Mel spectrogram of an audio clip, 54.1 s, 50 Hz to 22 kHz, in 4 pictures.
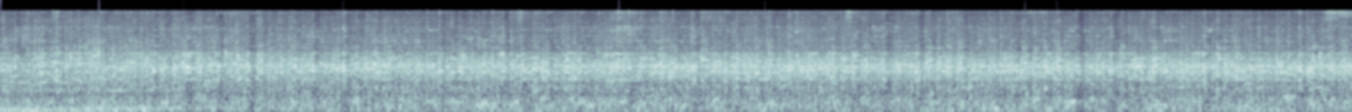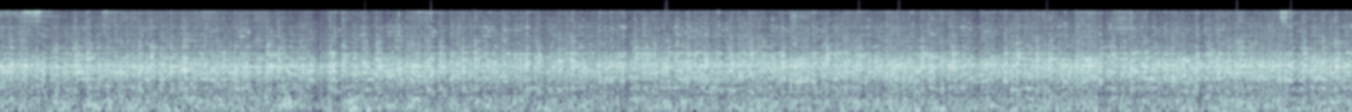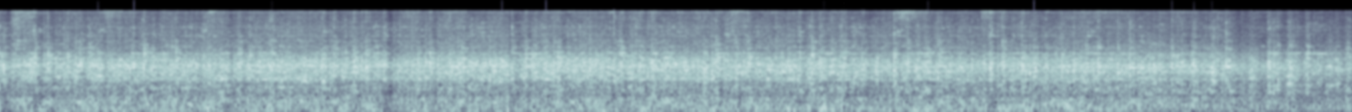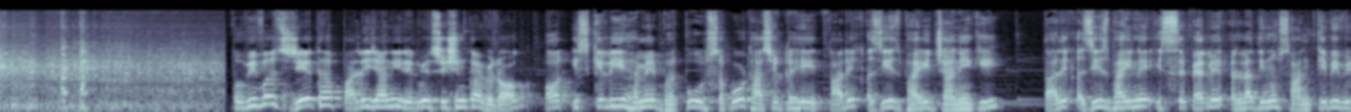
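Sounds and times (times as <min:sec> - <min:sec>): train wheels clattering on rails: 0:00.0 - 0:42.8.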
